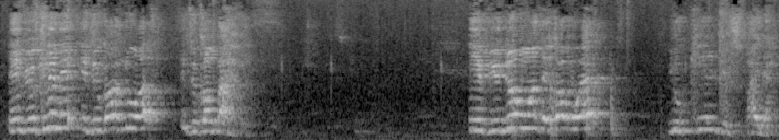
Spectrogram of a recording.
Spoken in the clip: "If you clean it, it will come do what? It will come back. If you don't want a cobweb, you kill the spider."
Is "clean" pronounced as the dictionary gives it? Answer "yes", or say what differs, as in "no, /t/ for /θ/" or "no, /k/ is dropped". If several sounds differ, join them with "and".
no, /l/ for /n/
